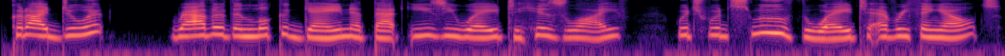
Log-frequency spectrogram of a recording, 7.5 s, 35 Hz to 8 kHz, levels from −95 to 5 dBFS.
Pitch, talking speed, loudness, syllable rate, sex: 240 Hz, 185 wpm, -22 LUFS, 4.6 syllables/s, female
